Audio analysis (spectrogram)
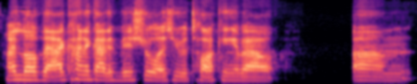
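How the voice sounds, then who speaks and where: A woman's voice: fairly low pitch, steady tone, normal speed, fairly bright tone, dry recording. A woman from Denmark hosting a podcast interview, talking in a rambling way with many restarts and appreciative remarks. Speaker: podcast host.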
